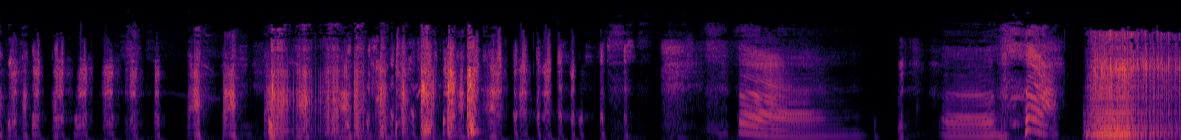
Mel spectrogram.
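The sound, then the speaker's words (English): Comedic fart sound effects played back in a rapid run: a dense string of short, buzzy blasts, then a few longer, wobbling ones that slide down in pitch, ending on a rough noisy burst. “That was my laugh, like that fart. Here, let's just hit it again.”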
